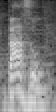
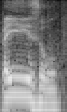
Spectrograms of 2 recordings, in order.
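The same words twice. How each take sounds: First: It is said with a British pronunciation. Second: It is said with an American pronunciation. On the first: "we say basil" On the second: "instead of basil"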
